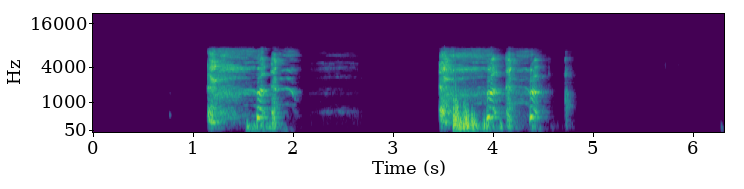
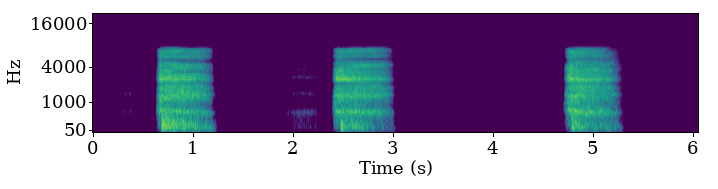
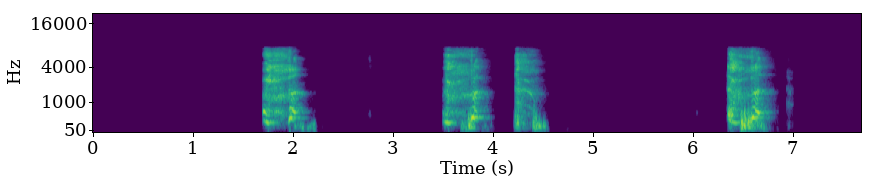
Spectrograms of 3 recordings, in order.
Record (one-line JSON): {"cough_length": "6.3 s", "cough_amplitude": 31435, "cough_signal_mean_std_ratio": 0.36, "exhalation_length": "6.1 s", "exhalation_amplitude": 30517, "exhalation_signal_mean_std_ratio": 0.39, "three_cough_length": "7.7 s", "three_cough_amplitude": 32213, "three_cough_signal_mean_std_ratio": 0.32, "survey_phase": "alpha (2021-03-01 to 2021-08-12)", "age": "18-44", "gender": "Female", "wearing_mask": "No", "symptom_cough_any": true, "symptom_shortness_of_breath": true, "symptom_fatigue": true, "symptom_fever_high_temperature": true, "symptom_headache": true, "symptom_change_to_sense_of_smell_or_taste": true, "symptom_loss_of_taste": true, "symptom_onset": "2 days", "smoker_status": "Ex-smoker", "respiratory_condition_asthma": false, "respiratory_condition_other": false, "recruitment_source": "Test and Trace", "submission_delay": "2 days", "covid_test_result": "Positive", "covid_test_method": "RT-qPCR", "covid_ct_value": 13.5, "covid_ct_gene": "ORF1ab gene", "covid_ct_mean": 13.7, "covid_viral_load": "32000000 copies/ml", "covid_viral_load_category": "High viral load (>1M copies/ml)"}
